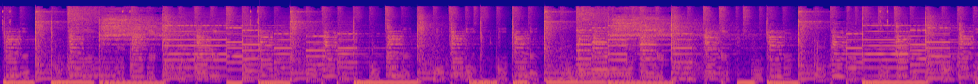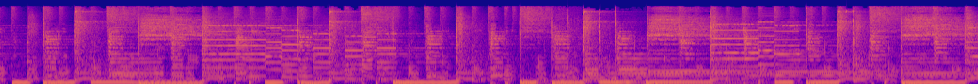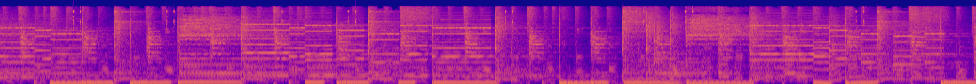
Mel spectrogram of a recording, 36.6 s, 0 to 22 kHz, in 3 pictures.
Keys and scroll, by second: 12.9-15.1 typing, 16.4-20.2 typing, 21.1 ctrl+a.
